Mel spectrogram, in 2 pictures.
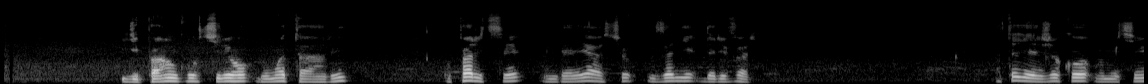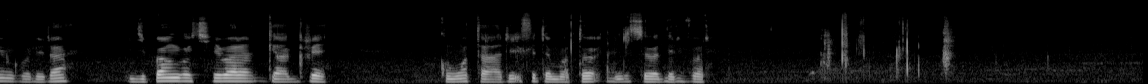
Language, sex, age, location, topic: Kinyarwanda, male, 25-35, Kigali, finance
